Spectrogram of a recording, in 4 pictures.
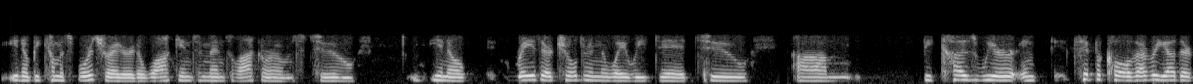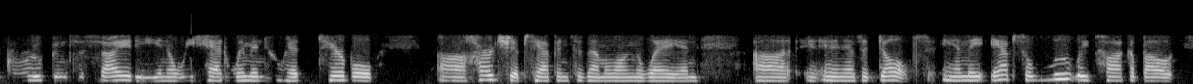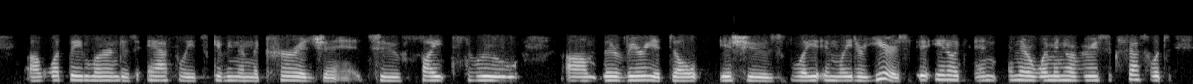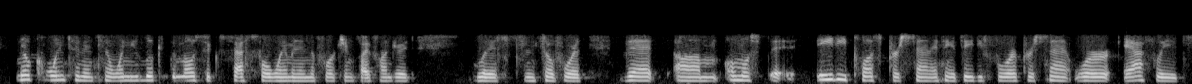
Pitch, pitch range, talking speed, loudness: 180 Hz, 170-195 Hz, 165 wpm, -16 LUFS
